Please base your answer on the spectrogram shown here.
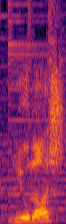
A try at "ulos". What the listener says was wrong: Pertamanya memang menggunakan huruf U, tapi dalam bahasa Indonesia kita membacanya ulos.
